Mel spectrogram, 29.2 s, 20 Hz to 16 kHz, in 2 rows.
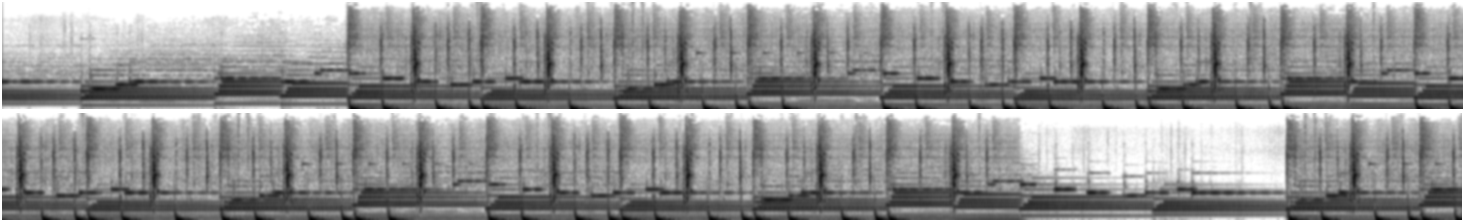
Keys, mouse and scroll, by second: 1.1 typing, 4.7 typing, 6.3 scroll up 1, 6.9-7.6 typing, 8.1-8.8 scroll up 1, 8.8 typing, 10.3-11.4 typing, 12.3 right click, 12.9-13.2 typing, 13.6 right click, 14.5 ctrl+z, 14.7 ctrl+z, 14.8 ctrl+z, 15.8-17.3 typing, 18.4-20.0 typing, 20.6-20.9 scroll down 1, 20.9 middle click, 21.6 typing, 23.9 right click, 24.7-25.2 typing, 26.8-27.1 typing, 28.3 typing.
